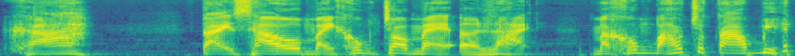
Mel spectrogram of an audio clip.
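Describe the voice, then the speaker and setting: A man's voice: fairly high pitch, moderate pace, fairly bright tone, no room sound, voice pushed up. Man putting on a roaring angry eldest brother. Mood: furious. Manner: roaring, accusing. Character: older eldest son, angry and bullying.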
